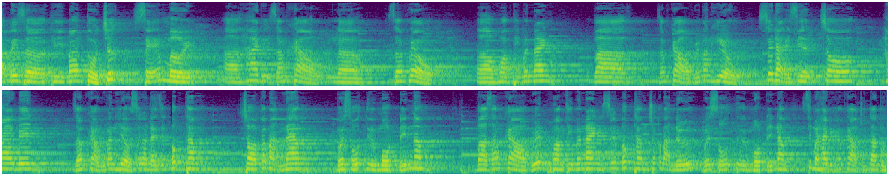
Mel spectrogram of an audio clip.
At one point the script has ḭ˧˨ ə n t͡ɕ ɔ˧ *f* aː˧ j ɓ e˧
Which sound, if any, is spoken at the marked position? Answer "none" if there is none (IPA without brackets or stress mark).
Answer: h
